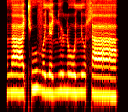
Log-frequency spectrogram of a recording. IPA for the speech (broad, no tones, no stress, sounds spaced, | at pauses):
ð aː cʰ u v ə lʲ a ʎ ʉ ɳ o lʲ o ɬ aː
